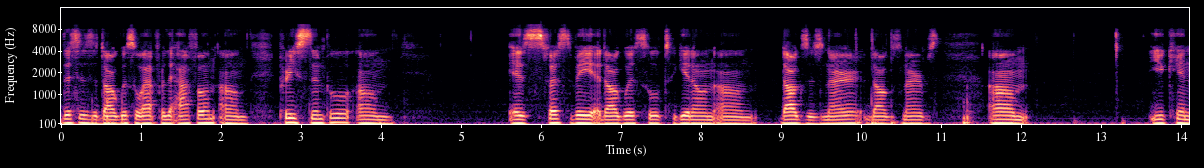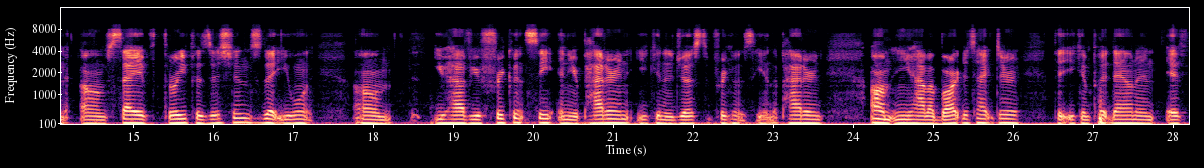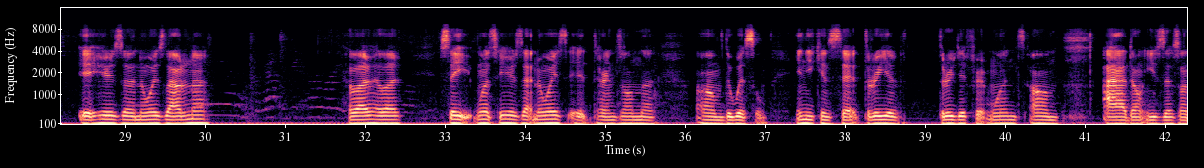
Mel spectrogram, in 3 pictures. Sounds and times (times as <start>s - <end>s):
Speech: 0.0s - 4.2s, 5.6s - 11.0s, 11.6s - 12.2s, 13.6s - 23.6s, 24.2s - 42.2s.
